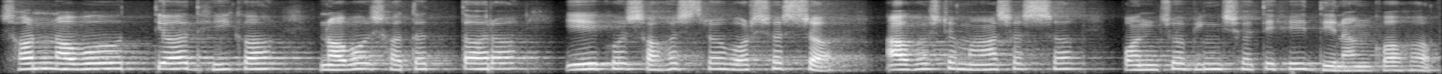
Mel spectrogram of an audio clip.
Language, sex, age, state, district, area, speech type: Sanskrit, female, 18-30, West Bengal, South 24 Parganas, rural, spontaneous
